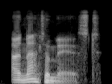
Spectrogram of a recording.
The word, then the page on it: anatomist: British English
